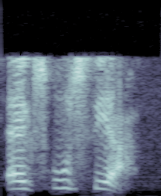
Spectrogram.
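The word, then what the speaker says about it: exousia (ἐξουσία): The Greek word for power in this text of scripture is pronounced exousia, meaning force, captivity, competency, freedom, mastery, delegated influence, authority, jurisdiction, liberty, power, right, and strength.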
